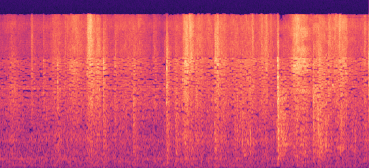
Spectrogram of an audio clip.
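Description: A man's loose sleeves swish sharply through the air.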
